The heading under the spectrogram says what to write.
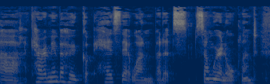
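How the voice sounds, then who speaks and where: A woman speaks with a New Zealand accent at a moderate pace. The recording is very clean, with a silent background. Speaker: artist. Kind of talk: casual interview chat.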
